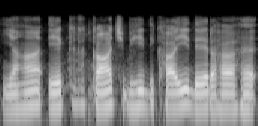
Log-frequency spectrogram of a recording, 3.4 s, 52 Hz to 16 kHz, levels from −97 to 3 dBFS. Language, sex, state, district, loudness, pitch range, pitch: Hindi, male, Jharkhand, Ranchi, -18 LUFS, 115-130 Hz, 120 Hz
